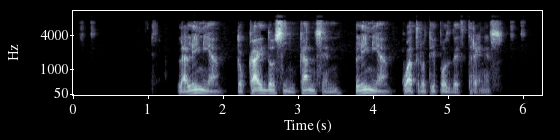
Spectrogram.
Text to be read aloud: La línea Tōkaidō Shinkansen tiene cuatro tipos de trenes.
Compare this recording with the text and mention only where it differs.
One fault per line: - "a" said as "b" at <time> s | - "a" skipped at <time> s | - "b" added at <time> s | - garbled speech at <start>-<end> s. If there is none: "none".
- "tiene" said as "línea" at 3.8 s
